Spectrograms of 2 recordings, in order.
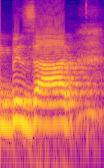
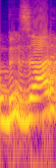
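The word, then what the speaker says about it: bizarre: Pronounce करके देखा करिए, बा में क्या है? छोटी ई की मात्रा। ठीक है, यहाँ पर क्या है? बी, ये क्या हो जाएगा? बी, तो बीजार नहीं है, बिजार है।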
